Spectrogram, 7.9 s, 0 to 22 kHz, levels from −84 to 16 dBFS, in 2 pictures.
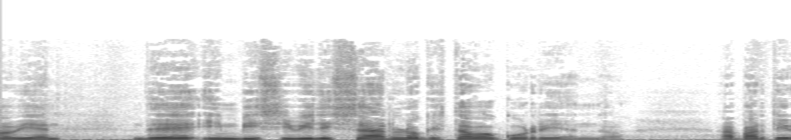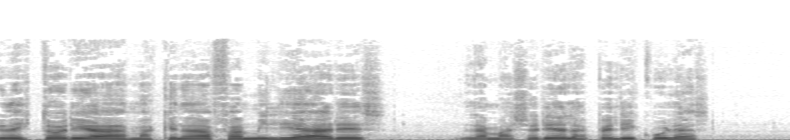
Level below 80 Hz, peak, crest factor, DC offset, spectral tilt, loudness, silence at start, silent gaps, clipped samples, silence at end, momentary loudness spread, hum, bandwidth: -40 dBFS; -4 dBFS; 16 dB; under 0.1%; -6.5 dB/octave; -19 LUFS; 0 s; none; under 0.1%; 0 s; 11 LU; none; 16 kHz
